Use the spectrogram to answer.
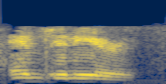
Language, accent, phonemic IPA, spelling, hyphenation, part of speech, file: English, US, /ˌɛnd͡ʒɪˈnɪɹz/, engineers, en‧gi‧neers, noun / verb, En-us-engineers.ogg
- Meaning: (noun) plural of engineer; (verb) third-person singular simple present indicative of engineer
